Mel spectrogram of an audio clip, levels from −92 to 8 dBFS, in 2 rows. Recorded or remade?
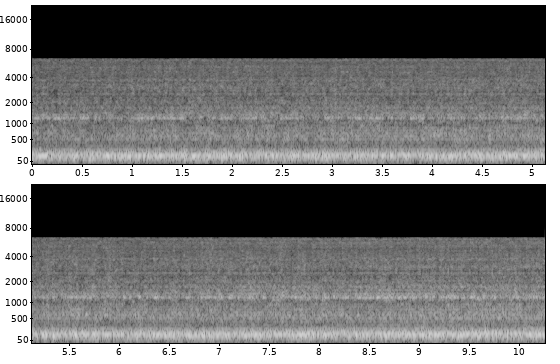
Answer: remade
